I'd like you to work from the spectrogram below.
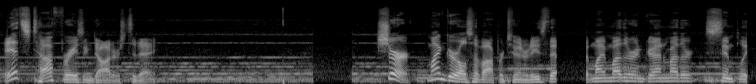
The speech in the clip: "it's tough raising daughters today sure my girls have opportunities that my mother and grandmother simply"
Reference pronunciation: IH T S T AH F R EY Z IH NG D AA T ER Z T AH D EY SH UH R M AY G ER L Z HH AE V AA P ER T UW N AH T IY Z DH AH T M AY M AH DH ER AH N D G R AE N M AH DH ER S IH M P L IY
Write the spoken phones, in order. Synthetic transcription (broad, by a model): IH T S T AH F R EY Z IH NG D AA T ER Z T AH D EY SH UH R M AY G ER L Z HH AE V AA P ER T UW N AH T IY Z DH AH T M AY M AH DH ER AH N G R AE N M AH DH ER S IH M P L IY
